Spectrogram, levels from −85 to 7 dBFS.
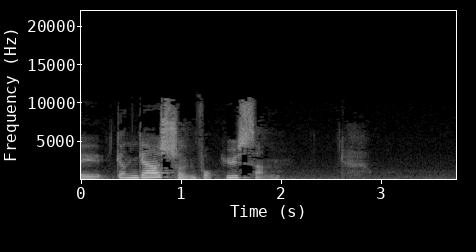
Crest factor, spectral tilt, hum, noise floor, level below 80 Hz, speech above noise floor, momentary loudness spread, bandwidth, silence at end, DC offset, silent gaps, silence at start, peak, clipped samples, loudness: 20 dB; -2.5 dB/octave; none; -58 dBFS; -78 dBFS; 29 dB; 26 LU; 11.5 kHz; 0.9 s; under 0.1%; none; 0 s; -12 dBFS; under 0.1%; -28 LUFS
